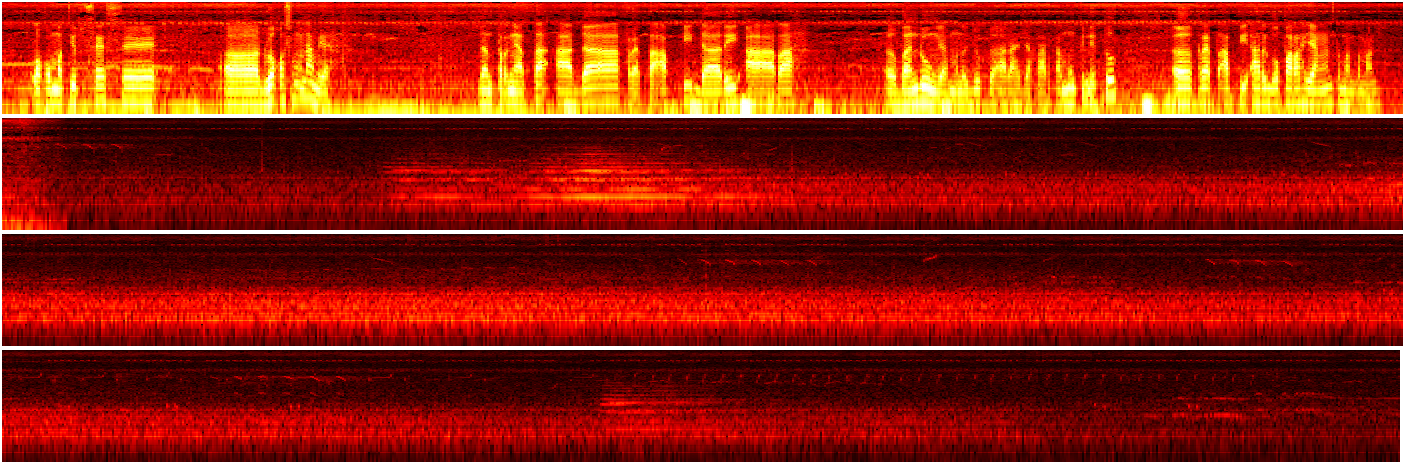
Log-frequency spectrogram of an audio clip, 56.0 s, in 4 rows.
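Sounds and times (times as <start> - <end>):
high chirps: 0.0 - 14.5
distant passing train rumble: 0.0 - 14.6, 17.7 - 50.0
insect drone: 0.0 - 56.0.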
